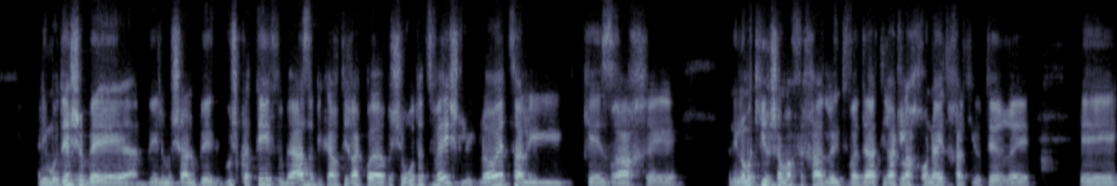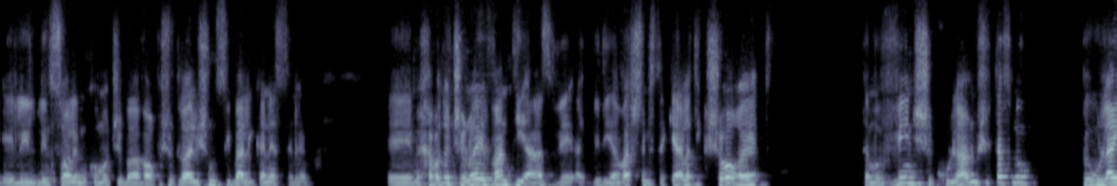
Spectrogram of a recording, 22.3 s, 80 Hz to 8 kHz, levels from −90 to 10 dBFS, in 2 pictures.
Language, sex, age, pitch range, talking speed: Hebrew, male, 30-49, 135-200 Hz, 140 wpm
